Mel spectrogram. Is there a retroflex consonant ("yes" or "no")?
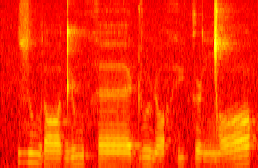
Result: yes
